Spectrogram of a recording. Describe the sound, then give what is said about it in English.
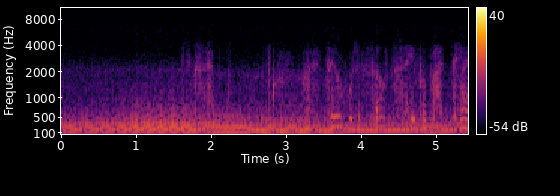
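A chauffeur-driven car's engine drones steadily throughout around midnight on the way to Madrid, a constant low hum from inside the moving vehicle, with people talking over it partway through. “Would have felt safer by plane than by car.”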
